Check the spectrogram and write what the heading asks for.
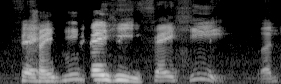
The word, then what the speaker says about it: Feige: Rumors are abound that Kevin Feige and Feige, how do you pronounce his name? Fahey. Fahey?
